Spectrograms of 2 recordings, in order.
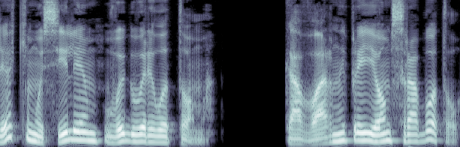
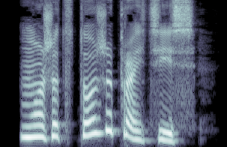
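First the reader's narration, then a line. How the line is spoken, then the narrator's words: Hesitant, uncertain. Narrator (Russian): неуверенно произнесла Гиссау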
